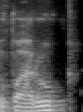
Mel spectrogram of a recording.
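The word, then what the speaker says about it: Farooq: फारूक की स्पेलिंग है एफ ए आर ओ ओ क्यू, क्योंकि वो फारूक है इसमें, इसके एंड में क, क इज अ Arabic Persian word, क नॉट क, अल comes फ्रॉम the epiglottis sort of.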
